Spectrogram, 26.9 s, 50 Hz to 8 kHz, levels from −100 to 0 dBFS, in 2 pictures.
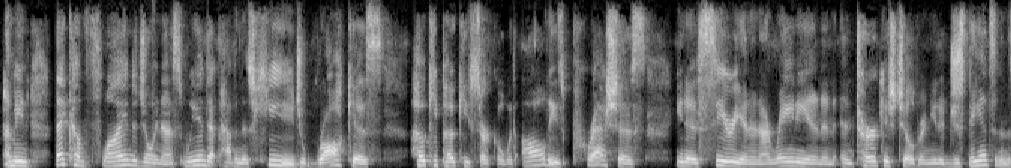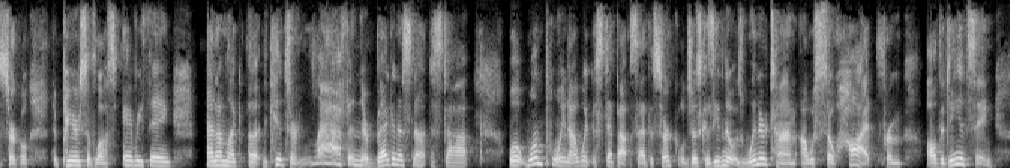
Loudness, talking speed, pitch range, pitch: -19 LUFS, 185 wpm, 160-210 Hz, 185 Hz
